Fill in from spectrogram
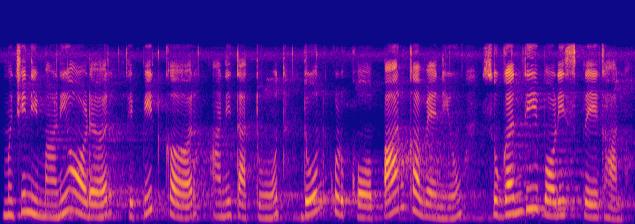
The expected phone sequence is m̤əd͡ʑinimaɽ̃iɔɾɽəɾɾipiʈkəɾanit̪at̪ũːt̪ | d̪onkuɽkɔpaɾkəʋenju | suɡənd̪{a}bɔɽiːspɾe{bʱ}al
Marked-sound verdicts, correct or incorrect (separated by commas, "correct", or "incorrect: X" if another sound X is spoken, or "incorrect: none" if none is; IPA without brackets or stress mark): incorrect: i, incorrect: ɡʱ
